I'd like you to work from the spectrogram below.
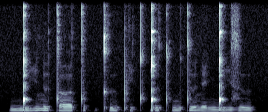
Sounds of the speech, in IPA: ŋ͡ǃilɯ tʌt | kʼɯpʼit ǃɯtʰutɯ leŋ͡ǃizɯ

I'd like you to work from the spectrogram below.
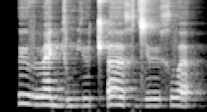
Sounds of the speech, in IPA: øv βæmʲɐvmʲøː t͡ʃʼɐːxd͡zøːxvɐ

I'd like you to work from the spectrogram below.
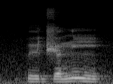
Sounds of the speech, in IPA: pɨ˨ d͡ʒə˨nĩ˦˨

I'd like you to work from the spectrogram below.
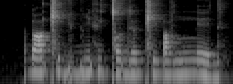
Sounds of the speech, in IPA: ɠɑǁiɡi bifʲeǀo døǁiʔɑv nːed

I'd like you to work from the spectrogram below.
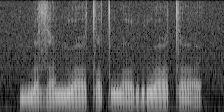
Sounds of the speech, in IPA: nʲɐzˤɛnoːtˤ ɐtˤŋɔ roːtˤɐ

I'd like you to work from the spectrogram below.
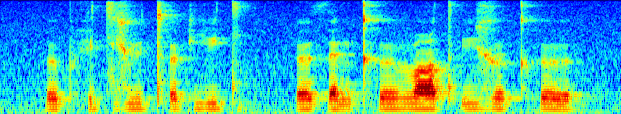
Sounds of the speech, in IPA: ɵpʰetʲɣʉ tʼœkjitʲ | œθænkʰɵ βɑ tʼiɣɵ kʰɵ

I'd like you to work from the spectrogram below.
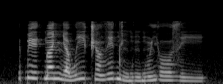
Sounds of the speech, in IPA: ɓeː˦ɡ͡bã˦ɲa˨ wiː˦t͡ʃɔ̃˧zi˦ dĩ˨ɡ͡bũ˨ɡ͡bũ˨˦ joː˧ziː˨

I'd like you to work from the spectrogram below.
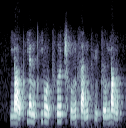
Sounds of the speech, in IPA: jɑ˨˩ʊ̯pʰjɛ˥˧nt̪ʰjo˥˩ʊ̯t͡sʰɹ̩˥ ʈ͡ʂʰʊ˧˥ŋsa˧˥n pʰy˨˩t͡sɹ̩˥mjɑ˨ŋ

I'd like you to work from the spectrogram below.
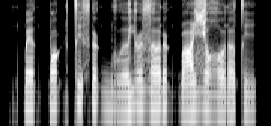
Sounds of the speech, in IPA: k͡pɛə̯k͡pɔktis ɾə˞ɡ͡buə̯jə˞ zʌɾə˞ ɡ͡bɑʑʌ ʁʷə˞ɾʌti

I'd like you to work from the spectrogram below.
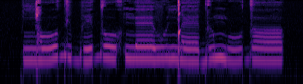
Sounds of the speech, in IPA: ŋ͡ǀoː˨˦di˨be˨˦doː˧x ŋɛː˧vɯ˧ŋ͡ǃɛː˨dɯ˦ muː˨˦dʌː˧

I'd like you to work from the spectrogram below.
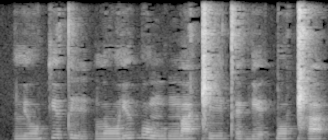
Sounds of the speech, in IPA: lʲokʲɨti | loɾʲɨ ɓoŋuŋ͡ma ǁitʼeɡ ɾʲe k͡poǁʰa

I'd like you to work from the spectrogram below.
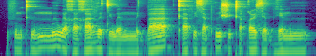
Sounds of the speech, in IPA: fɪmkʰɯmːɯ wəχɜχa və tøwɜmːɛdba | kʼafɪzapʰɯ ʃɯkʼɪqø zɜbʱɛ mɯ

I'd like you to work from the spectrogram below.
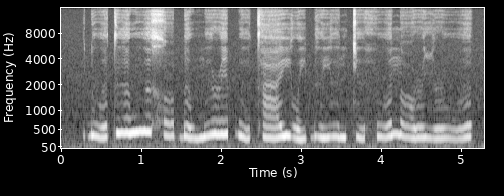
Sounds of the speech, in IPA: ɗu˨˩˨ə̯t̪ɨ˧ə̯ wu˧ə̯ xɔ˧ɓə˨˩wmɨ˧˥ɹe˦˥p̚ wɨ˨˩˨t̪ʰaː˨˩˦jo˨˩˨j ɓɨ˨˩jɨ˨˩ncɨ˨˩˨ hu˨˩˦ə̯nɔ˨˩ɹi˨˩ ɹu˨˩˦ə̯

